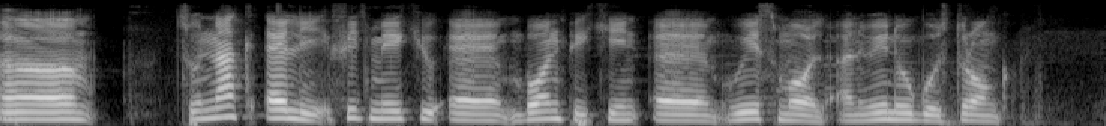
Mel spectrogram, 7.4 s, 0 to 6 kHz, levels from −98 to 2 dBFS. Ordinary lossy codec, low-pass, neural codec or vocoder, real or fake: none; 5.4 kHz; none; real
